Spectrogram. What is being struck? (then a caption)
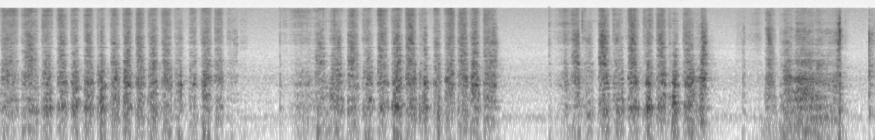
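Coated paperboard juice carton. Long red nails scratch and rasp the top and edge of a hollow Minute Maid orange juice carton made of coated paperboard. The sound is a rapid, dry, rubbing rasp of dense strokes in three bursts, each separated by a brief quiet pause, with most of the body in the low-mid range.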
